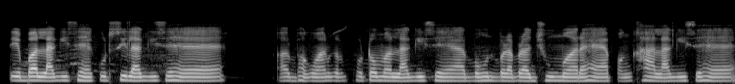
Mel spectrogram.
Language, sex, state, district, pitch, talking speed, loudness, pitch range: Chhattisgarhi, male, Chhattisgarh, Jashpur, 175 Hz, 165 wpm, -20 LUFS, 170-180 Hz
